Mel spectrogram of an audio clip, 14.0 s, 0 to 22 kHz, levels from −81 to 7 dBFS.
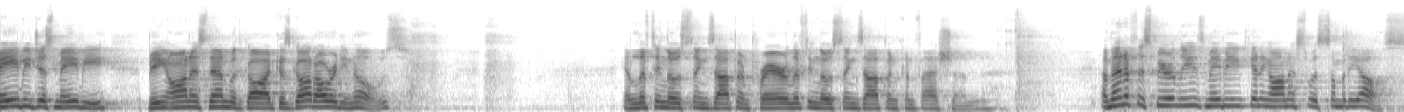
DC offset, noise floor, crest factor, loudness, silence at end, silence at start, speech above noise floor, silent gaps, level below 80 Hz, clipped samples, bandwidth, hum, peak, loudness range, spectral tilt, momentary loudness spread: under 0.1%; -63 dBFS; 18 dB; -23 LUFS; 0 s; 0 s; 40 dB; none; -66 dBFS; under 0.1%; 15.5 kHz; none; -6 dBFS; 8 LU; -6 dB/octave; 14 LU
